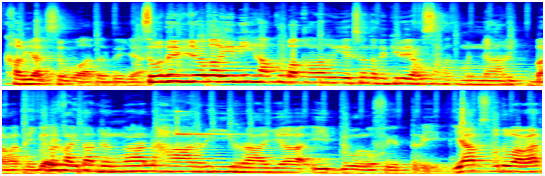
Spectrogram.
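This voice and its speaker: A man's voice: on the high side, a little mellow, roomy sound. A young man with a stuffy, nasal voice from a cold, hosting a casual reaction video in a chatty, upbeat way. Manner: chatty, upbeat, says "guys" often.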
